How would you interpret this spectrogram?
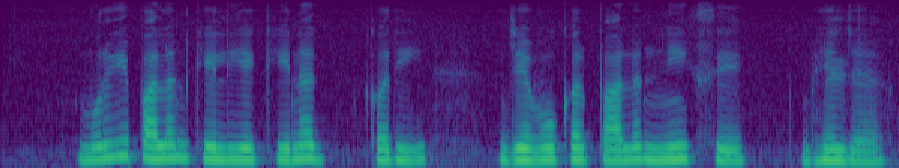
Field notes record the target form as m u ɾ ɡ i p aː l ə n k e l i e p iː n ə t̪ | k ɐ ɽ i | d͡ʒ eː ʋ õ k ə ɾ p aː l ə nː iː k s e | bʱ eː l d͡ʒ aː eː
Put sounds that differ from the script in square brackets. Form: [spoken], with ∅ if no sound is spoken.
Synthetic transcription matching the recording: m [ʊ] ɾ ɡ i p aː l ə n k e l i e [k] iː n ə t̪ | k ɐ [ɾ] i | d͡ʒ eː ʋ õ k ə ɾ p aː l ə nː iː k s e | bʱ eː l d͡ʒ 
